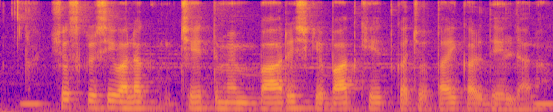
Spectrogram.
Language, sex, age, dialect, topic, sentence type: Bhojpuri, male, 25-30, Northern, agriculture, statement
